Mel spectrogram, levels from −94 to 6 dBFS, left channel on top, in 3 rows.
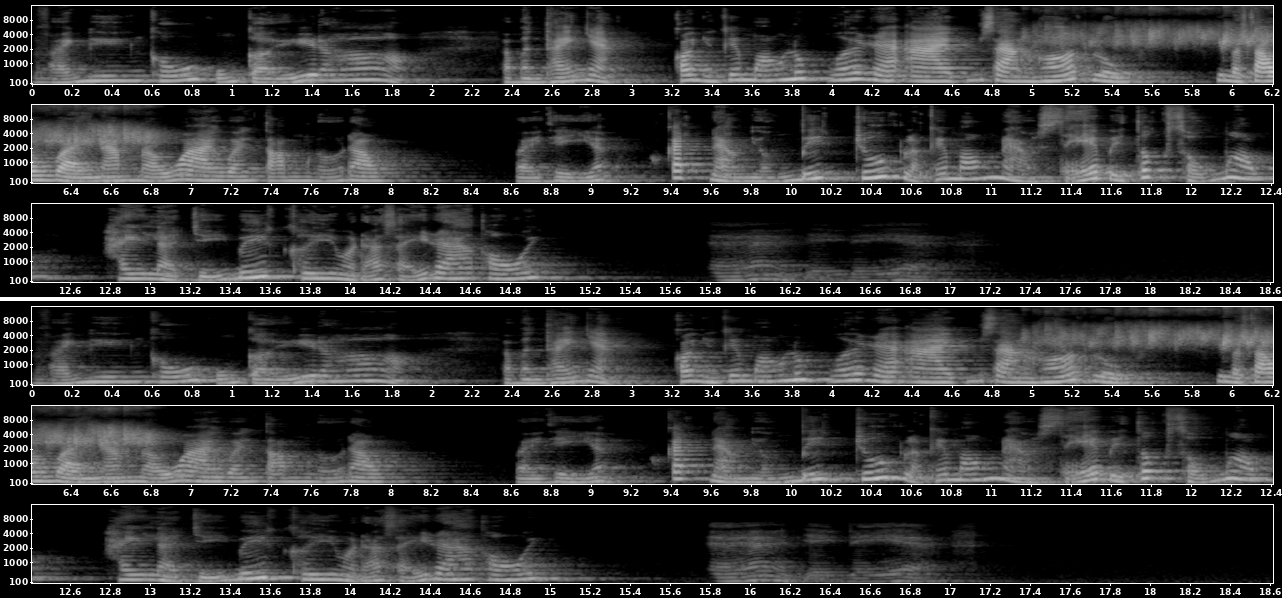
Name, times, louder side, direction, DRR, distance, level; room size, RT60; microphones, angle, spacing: voice 1, 0.0-1.9 2.4-2.9 3.2-5.5 5.9-8.0 8.6-9.1 9.4-12.4 12.8-15.0, left 2 dB, 30° left, 11 dB, 0.8 m, -31 dB
sound 1, 4.9-6.9, equal, ahead, 0.9 m, -38 dB
voice 2, 15.8-17.1, right 2 dB, 80° right, 4 dB, 2.2 m, -50 dB
9.5 x 6.6 x 8.4 m, 0.68 s
head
